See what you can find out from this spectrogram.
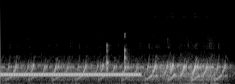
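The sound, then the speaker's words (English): Rapid, steady bubbling gurgle of water drawn through a bubble pipe as someone takes a hit from it, fairly loud, lasting a couple of seconds with a faint steady hum underneath for the first half. “Let me take a hit off this real quick.”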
